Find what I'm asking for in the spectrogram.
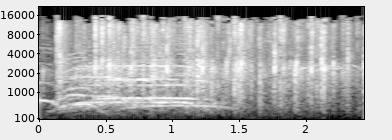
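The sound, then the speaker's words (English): An audience applauds a comedian with dense clapping and a few whoops at first, thinning into scattered claps toward the end. “Let's hear it for Cameron.”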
